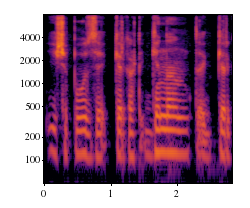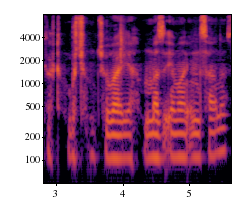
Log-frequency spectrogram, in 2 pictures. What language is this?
Kashmiri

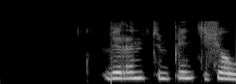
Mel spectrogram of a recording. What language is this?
Icelandic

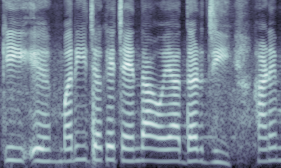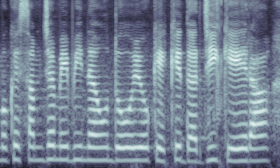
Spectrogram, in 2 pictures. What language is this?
Sindhi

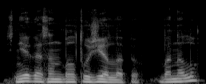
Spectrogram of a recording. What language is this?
Lithuanian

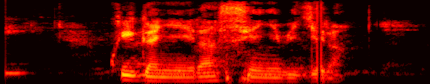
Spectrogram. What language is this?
Kinyarwanda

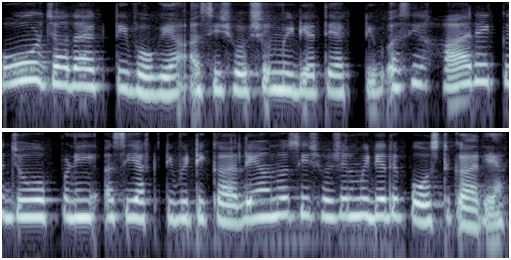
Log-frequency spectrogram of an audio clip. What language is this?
Punjabi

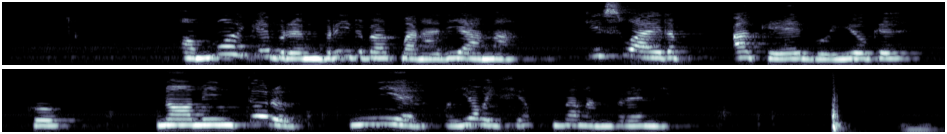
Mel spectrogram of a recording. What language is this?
Ibibio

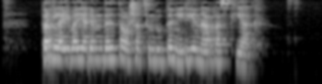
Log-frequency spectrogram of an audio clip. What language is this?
Basque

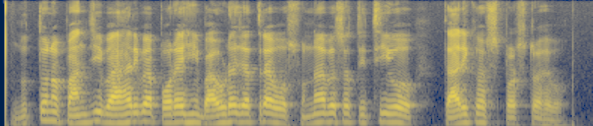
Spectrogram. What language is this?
Odia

